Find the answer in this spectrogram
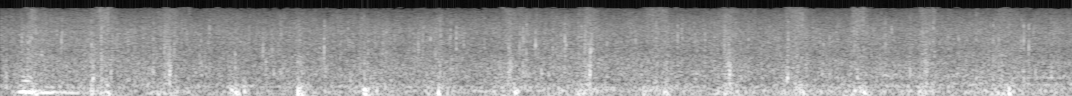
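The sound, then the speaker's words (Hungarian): Rain in a video game falls as a steady, fairly faint hiss of patter, with scattered drop ticks throughout and no pauses. “és megint esik az eső, hogy rohadjon meg”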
